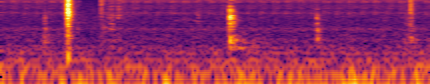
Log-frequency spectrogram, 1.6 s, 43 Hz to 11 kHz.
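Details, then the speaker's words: Massey Harris Model 33 tractor after a starter rebuild, in neutral, key on with the fuel pump audible: only a few sharp ticks about every half second to second and no cranking; owner suspects the starter solenoid. "key on I can hear the fuel pump nothing could just be the uh could be my starter solenoid down in there"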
